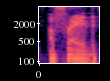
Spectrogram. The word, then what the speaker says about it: afraid: You must not be afraid afraid 重音在后面。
